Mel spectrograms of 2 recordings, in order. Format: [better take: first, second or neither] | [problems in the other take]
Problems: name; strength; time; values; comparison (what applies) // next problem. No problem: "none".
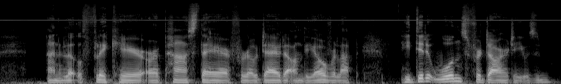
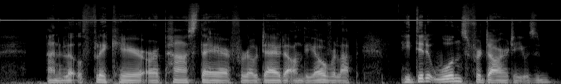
first | high-pitched whine; loud; throughout; 8 kHz, 9 dB below the speech; faint in the first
